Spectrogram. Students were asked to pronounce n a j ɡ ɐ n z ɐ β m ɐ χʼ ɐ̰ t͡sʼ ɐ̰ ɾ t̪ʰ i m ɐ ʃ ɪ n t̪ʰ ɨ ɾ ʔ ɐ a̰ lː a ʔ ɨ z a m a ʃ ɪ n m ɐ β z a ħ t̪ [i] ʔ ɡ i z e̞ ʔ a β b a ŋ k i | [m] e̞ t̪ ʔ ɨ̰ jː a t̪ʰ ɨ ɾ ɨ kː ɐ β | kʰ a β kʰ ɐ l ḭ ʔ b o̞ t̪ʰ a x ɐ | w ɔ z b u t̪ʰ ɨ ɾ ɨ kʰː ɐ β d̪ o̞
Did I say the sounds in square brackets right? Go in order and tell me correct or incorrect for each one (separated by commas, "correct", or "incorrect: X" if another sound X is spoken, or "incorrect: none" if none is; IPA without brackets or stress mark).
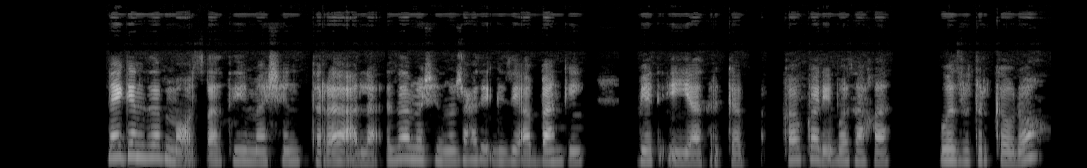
correct, incorrect: b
